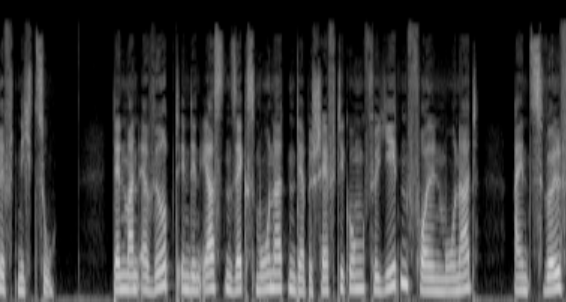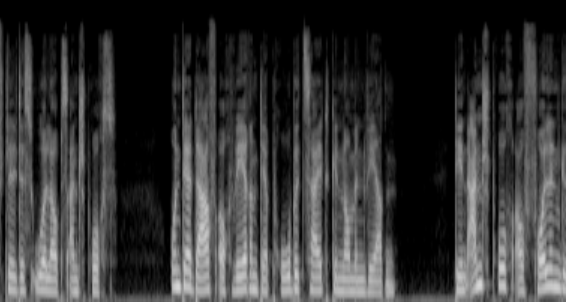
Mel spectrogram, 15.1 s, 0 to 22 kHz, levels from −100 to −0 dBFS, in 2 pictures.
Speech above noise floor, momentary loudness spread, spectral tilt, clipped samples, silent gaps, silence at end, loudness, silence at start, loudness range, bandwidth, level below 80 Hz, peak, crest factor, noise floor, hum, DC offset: 38 dB; 9 LU; -6 dB/octave; under 0.1%; none; 0 s; -28 LUFS; 0 s; 2 LU; 15.5 kHz; -56 dBFS; -10 dBFS; 18 dB; -65 dBFS; none; under 0.1%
